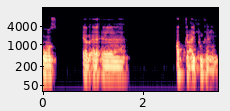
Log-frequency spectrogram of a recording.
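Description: This man's voice has a dark, mellow tone. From Bavaria, Munich. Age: 50s. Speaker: fund sales and training manager. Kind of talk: casual interview. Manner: hesitant, with frequent fillers.

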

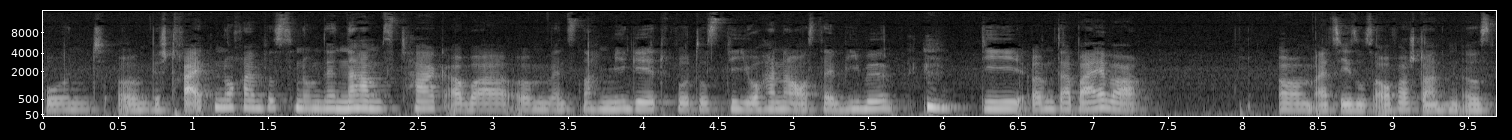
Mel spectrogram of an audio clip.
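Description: A woman talks with monotone, flat intonation. Her voice is at a medium pitch. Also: moderate pace. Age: 30s. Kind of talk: casual interview.

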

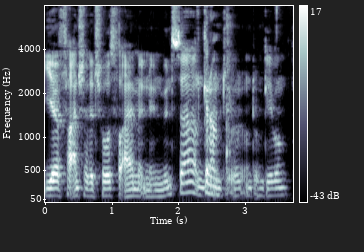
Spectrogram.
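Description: On a very clean recording with a silent background, a man with an ordinary speaking voice speaks at a fairly low pitch with ordinary variation. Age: 20s. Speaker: podcast host. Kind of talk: casual interview. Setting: at home.

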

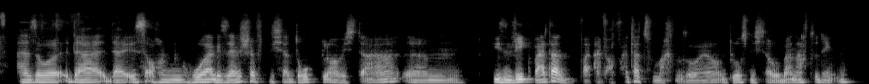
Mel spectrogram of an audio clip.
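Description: A man speaks with a dark, mellow tone that is somewhat breathy. His moderate pace has hardly any pauses, and his intonation is fairly even. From Lower Saxony, Germany (Braunschweig). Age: 30s. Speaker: company co-founder, physician. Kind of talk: interview. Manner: halting, many filler sounds.

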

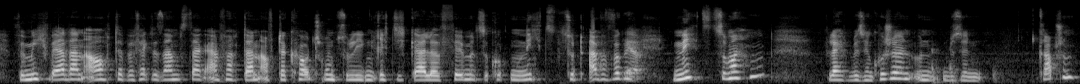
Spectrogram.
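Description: A woman talks at a fairly quick pace with fairly high pitch and ordinary pitch variation. Noticeable background noise is present. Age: 20s. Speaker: podcast guest. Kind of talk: casual chat.

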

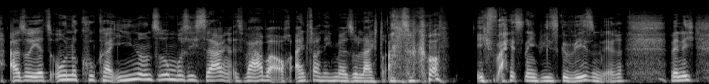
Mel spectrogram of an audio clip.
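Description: A woman speaks in a normal speaking voice, fairly low in pitch, moving at a fairly quick pace with ordinary pitch variation. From North Rhine-Westphalia. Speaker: radio presenter and podcaster. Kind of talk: casual chat. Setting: studio.

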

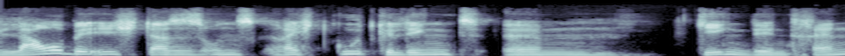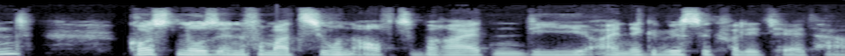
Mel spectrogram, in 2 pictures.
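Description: A man speaks at a medium pitch. The sound is dry and close with no echo, over a quiet background. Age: 50s. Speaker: publisher, managing director. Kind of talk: interview. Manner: hesitant with many fillers.

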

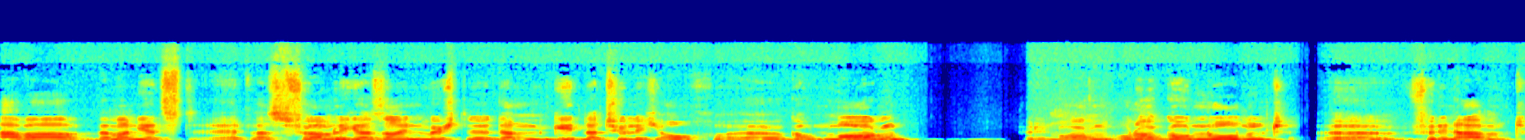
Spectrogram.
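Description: A man with a northern German accent, fairly high-pitched, at a very slow pace. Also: ordinary pitch variation. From northern Germany, Wursten coast near Bremerhaven. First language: Low German (speaking German). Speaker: retired colleague, Low German speaker. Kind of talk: language lesson, casual chat.

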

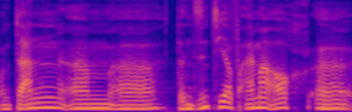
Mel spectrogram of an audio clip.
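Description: A man's somewhat breathy voice has medium pitch and a dark, mellow tone. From Hannover, northern Germany. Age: 40s. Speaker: bakery owner. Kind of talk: interview. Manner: hesitant with many fillers.

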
